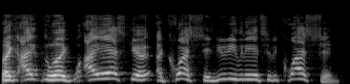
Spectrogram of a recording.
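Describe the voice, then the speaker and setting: A man's voice: high voice, brisk. A middle-aged man hosting a casual sports talk show, talking with lots of stammering restarts and playful bickering. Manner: animated, stammering restarts, bantering.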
